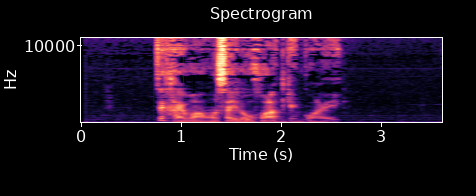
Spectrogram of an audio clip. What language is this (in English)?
Cantonese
